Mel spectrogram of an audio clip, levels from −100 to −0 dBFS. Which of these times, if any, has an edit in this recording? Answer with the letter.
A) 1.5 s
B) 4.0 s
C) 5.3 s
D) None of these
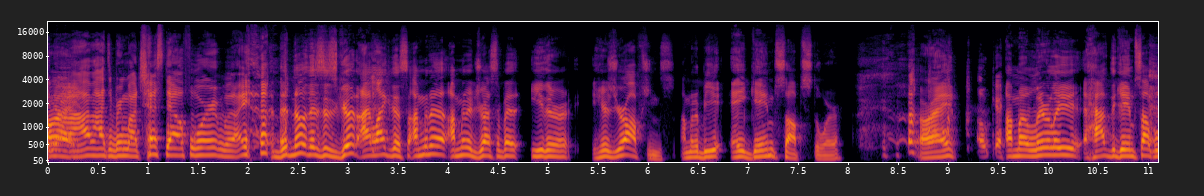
D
